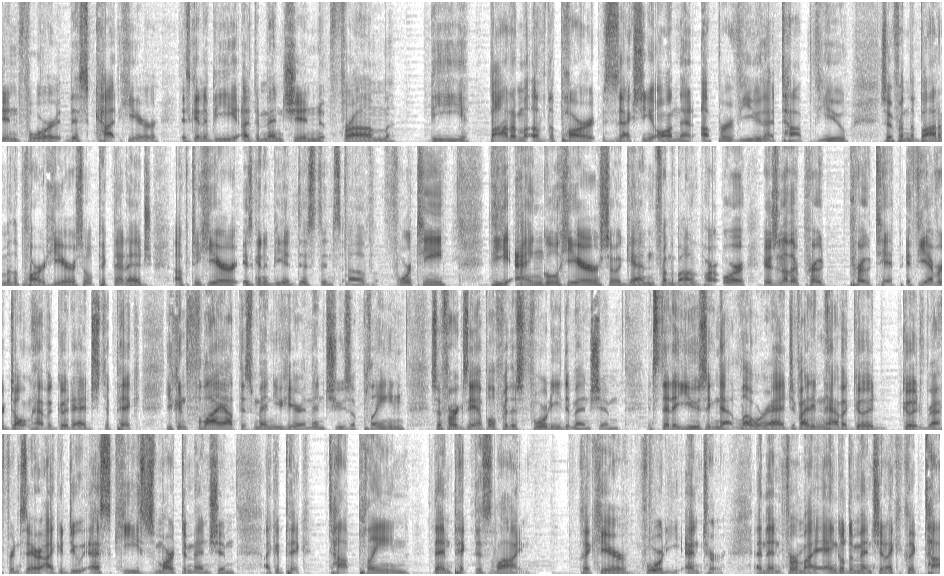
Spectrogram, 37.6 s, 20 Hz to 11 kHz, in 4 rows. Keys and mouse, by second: 10.1 click, 11.3 click, 11.8 click, 12.5 KP_4, 12.6 KP_0, 12.9 KP_Enter, 15.3 click, 21.0 click, 23.3 Escape, 24.1 click, 24.4 Delete, 25.2 Escape, 25.6 click, 26.3 click, 27.4 click, 28.4 s, 29.8 click, 31.4 click, 32.8 click, 33.6 click, 34.4 KP_4, 34.7 KP_Enter, 34.7 KP_0, 35.6 click, 37.1 click.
